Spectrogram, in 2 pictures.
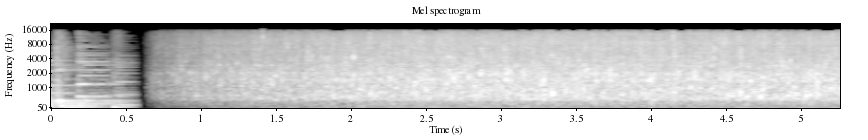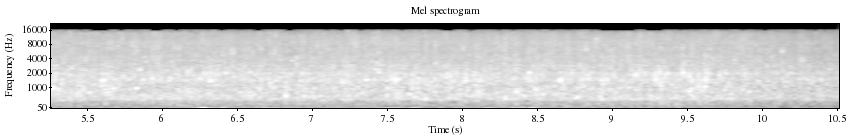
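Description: Rushing mountain stream: a steady hiss of fast-flowing water that fades in just after the music stops and fades out near the end.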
